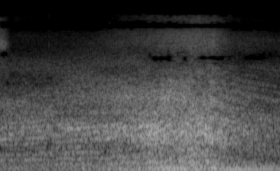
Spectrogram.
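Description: A road vehicle passing by, its noise rising to a peak about a second and a half in and then fading away.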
